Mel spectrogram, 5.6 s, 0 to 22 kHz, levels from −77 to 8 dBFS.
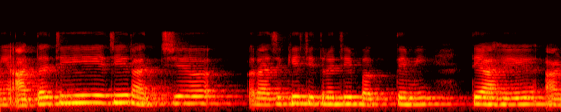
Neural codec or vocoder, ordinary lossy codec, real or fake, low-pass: none; none; real; none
